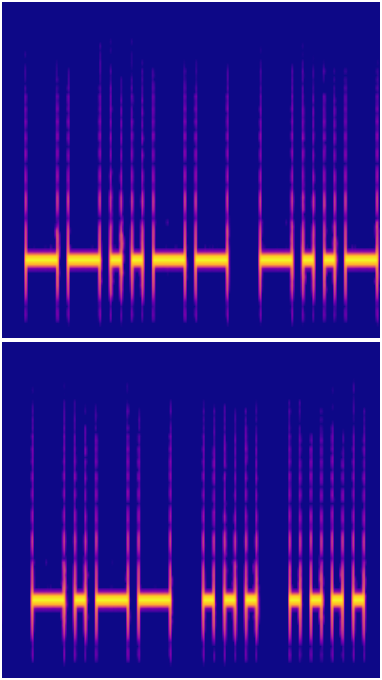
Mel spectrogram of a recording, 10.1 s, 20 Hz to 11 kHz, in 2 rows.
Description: Morse code, heard as a keyed tone, about 8 wpm, 800 Hz. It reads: ,XYSH
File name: LEZIONI / 10 SIGNS / 10D COMA 8wpm 3749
